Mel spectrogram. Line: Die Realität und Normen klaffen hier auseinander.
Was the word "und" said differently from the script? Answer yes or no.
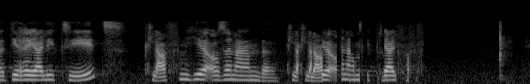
yes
